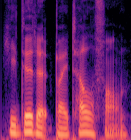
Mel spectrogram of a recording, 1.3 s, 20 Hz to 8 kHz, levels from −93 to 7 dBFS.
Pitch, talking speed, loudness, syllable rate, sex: 105 Hz, 225 wpm, -18 LUFS, 6.6 syllables/s, male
